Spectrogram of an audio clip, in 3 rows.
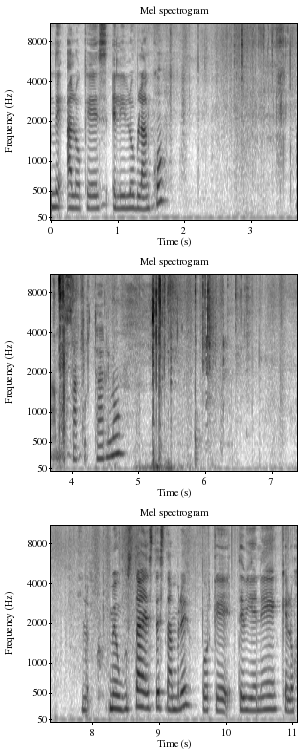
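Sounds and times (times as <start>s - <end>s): brief rustle: 1.8s - 8.7s.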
